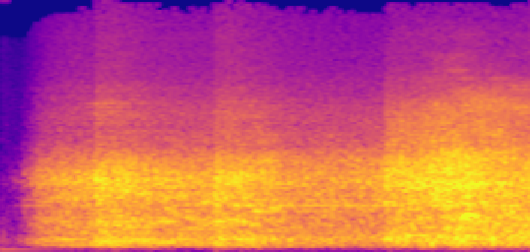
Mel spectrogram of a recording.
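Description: Steady outdoor street background with traffic noise, heard through a live-broadcast field microphone. It comes in after a brief dropout and grows a little louder about three seconds in.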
